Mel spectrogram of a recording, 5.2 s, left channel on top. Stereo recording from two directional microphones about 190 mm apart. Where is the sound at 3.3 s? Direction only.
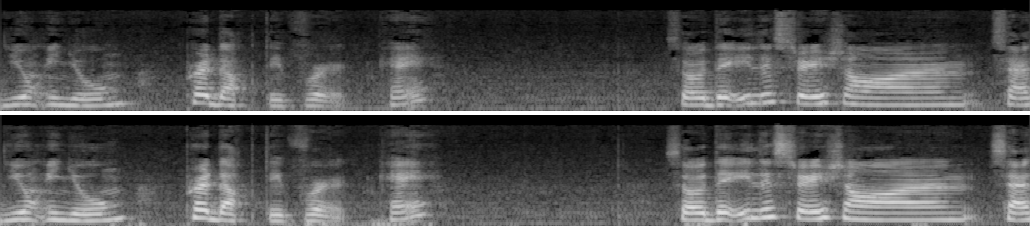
35° right (ahead or behind).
